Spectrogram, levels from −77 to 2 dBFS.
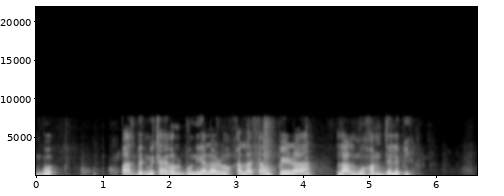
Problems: constant background noise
